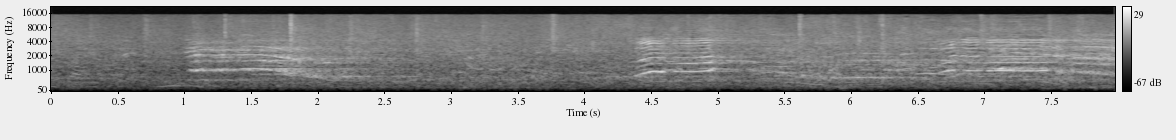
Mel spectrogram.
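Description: Spectators shout and cheer, echoing around an indoor pool.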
